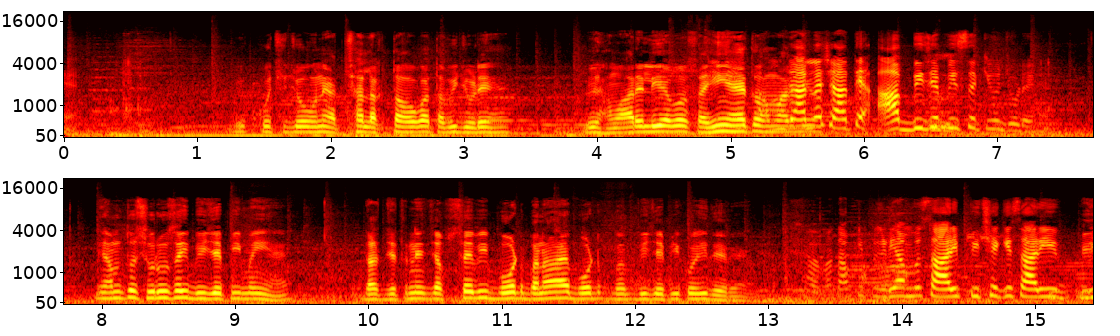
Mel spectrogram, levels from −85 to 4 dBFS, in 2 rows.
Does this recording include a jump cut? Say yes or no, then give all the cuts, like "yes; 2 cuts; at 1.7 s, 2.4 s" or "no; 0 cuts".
no; 0 cuts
